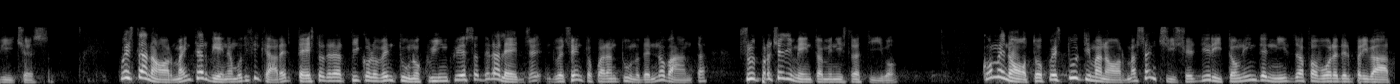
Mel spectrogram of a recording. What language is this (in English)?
Italian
